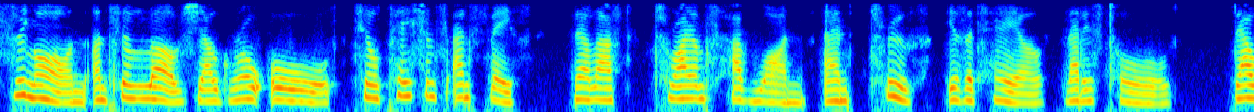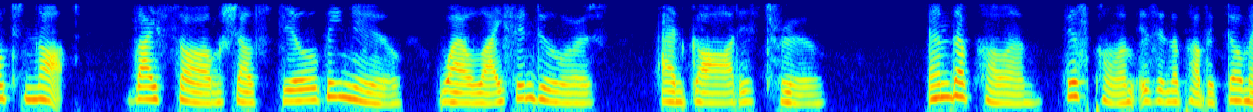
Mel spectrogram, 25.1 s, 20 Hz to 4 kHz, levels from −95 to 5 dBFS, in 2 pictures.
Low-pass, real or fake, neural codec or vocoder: 3.6 kHz; real; none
